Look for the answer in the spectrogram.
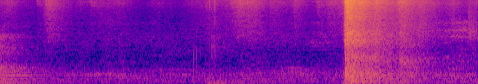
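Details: Quiet room hum broken by a single sharp slam or thud near the end; no animal voice is heard.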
